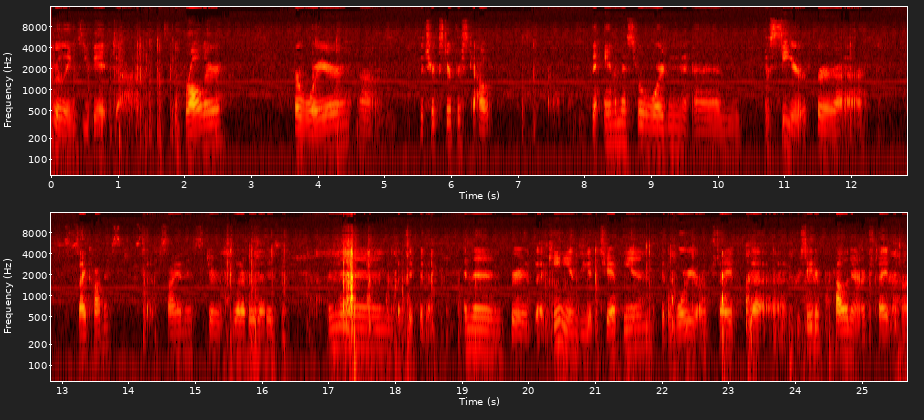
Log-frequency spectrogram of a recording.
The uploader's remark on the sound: Srry for bad audio I didn't have my usual mic.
